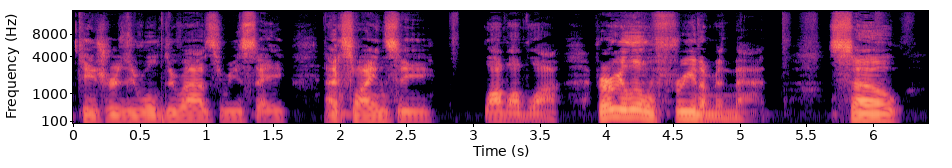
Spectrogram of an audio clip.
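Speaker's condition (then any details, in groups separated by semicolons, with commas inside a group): Bilateral cleft lip and palate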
